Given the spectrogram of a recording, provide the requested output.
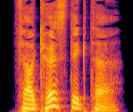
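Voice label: "verköstigter", German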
